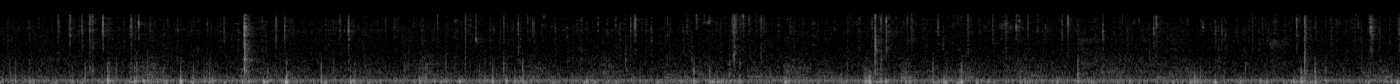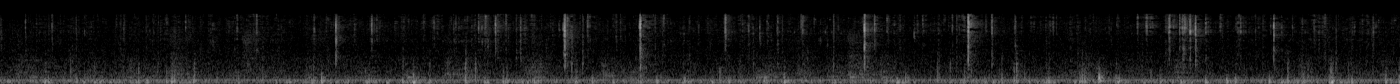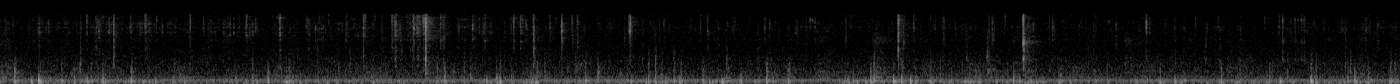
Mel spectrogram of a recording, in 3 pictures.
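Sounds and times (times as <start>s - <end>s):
wood fire crackling: 0.0s - 42.0s
wood popping: 0.6s - 41.9s.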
